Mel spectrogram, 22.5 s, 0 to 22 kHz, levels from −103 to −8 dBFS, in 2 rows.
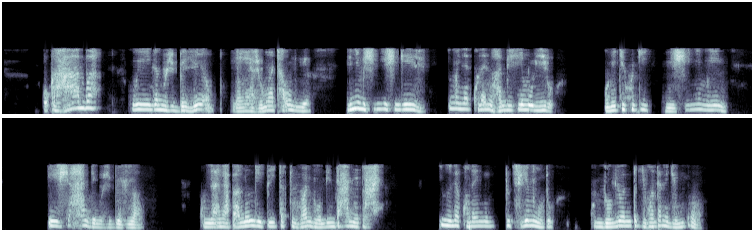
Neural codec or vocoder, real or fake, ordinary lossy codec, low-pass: codec, 44.1 kHz, 2.6 kbps, SNAC; fake; AAC, 16 kbps; 7.2 kHz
